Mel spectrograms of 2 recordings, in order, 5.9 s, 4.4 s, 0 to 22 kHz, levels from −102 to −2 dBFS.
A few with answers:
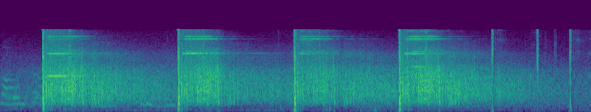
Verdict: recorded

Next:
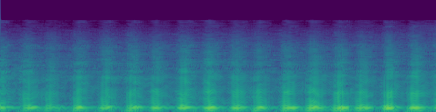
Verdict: remade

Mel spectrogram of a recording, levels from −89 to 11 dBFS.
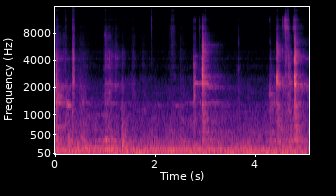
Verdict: remade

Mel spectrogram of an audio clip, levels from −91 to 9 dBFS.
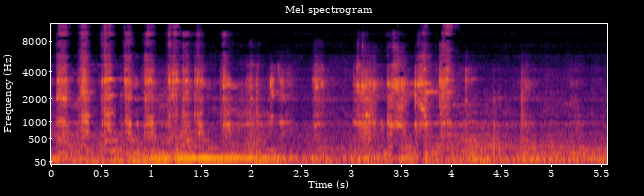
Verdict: remade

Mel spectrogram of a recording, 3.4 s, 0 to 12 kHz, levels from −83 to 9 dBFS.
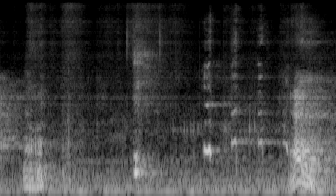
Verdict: remade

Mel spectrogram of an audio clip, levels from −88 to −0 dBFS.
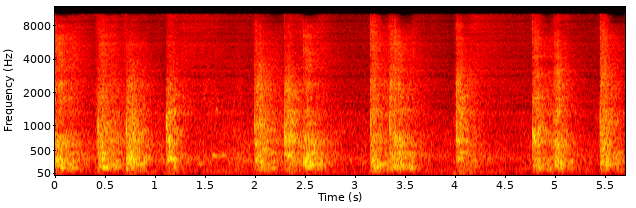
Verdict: remade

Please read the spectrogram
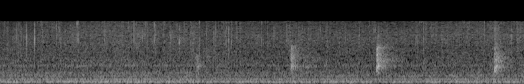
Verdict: recorded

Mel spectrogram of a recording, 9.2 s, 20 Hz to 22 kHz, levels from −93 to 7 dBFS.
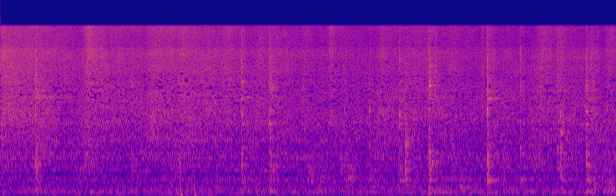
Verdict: remade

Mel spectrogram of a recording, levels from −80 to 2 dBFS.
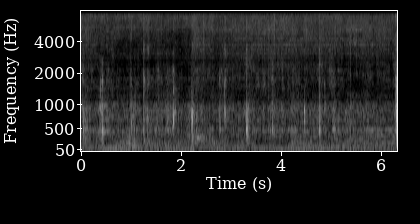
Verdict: remade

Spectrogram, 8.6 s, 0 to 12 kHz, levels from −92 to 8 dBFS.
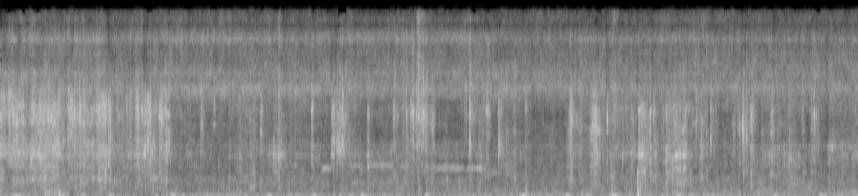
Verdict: remade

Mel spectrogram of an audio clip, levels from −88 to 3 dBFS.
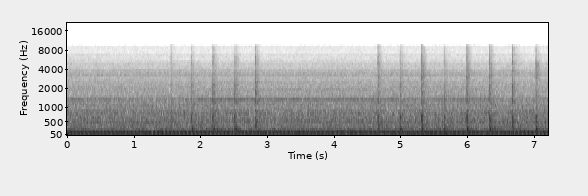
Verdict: recorded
